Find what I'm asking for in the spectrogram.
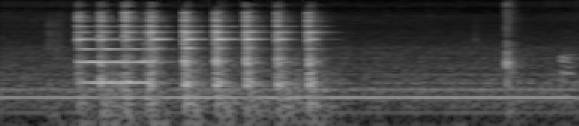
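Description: A spatula with Dijon mustard knocks and scrapes against the rim of a mixing bowl in a kitchen: about eight quick, bright clinks in a steady run, close and fairly loud over a low, constant hum, then one softer tap.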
